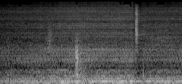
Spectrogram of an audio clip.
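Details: 1954 Mayflower oil-fired forced hot air furnace, last serviced 2012, running with its oil burner motor after repair: steady low hum under an even airy roar, no knocking, rattling or squeal; owner notes the motor may seize eventually and plans a replacement; normal quiet operation.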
